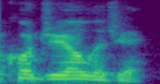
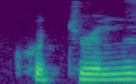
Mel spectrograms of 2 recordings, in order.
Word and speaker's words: quadrilogy: How do you pronounce it? Quadrilogy or quadriology? Quadrilogy.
